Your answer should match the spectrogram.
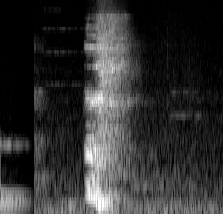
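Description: A man's single breathy sigh, falling in pitch, about a second in, as background music cuts off at the start.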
